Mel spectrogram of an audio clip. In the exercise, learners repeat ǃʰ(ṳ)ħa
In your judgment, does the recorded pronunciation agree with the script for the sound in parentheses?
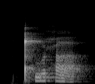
no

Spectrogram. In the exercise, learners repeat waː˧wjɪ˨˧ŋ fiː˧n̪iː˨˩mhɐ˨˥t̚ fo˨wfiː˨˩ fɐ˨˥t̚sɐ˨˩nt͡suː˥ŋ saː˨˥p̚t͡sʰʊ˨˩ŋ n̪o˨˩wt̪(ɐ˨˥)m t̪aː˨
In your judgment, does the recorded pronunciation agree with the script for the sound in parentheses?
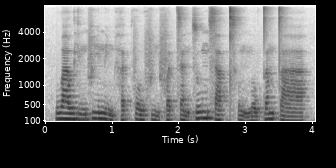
no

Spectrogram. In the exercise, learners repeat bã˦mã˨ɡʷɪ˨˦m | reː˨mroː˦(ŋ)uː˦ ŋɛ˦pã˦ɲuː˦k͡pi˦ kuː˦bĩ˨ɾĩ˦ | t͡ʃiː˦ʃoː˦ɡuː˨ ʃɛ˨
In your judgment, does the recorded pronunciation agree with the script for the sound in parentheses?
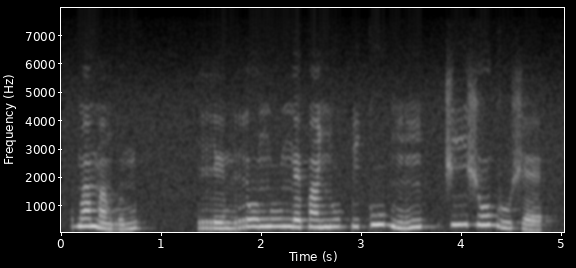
yes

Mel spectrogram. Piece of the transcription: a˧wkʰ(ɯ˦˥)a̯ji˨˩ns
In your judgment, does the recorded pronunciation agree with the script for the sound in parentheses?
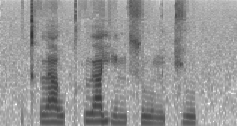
yes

